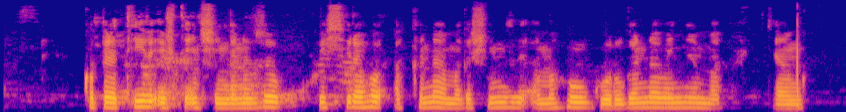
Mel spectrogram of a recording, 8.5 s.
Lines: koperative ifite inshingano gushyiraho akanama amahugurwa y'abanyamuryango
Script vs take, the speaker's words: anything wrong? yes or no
yes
